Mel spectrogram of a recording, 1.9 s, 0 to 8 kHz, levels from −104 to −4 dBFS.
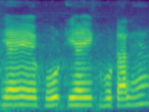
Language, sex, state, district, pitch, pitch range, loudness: Hindi, female, Jharkhand, Sahebganj, 200 Hz, 190-205 Hz, -16 LUFS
